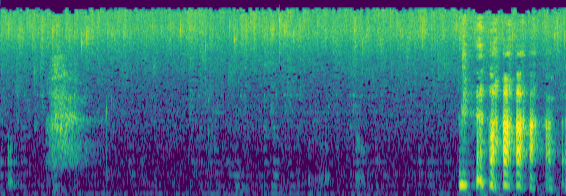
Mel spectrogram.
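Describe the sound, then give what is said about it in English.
Shower water runs in a soft, steady hiss while a person washes their back, then turns suddenly louder near the end with a quick series of rhythmic, splashing bursts, as if the spray is hitting something. “If the water has been beating on it, but that is not enough.”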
